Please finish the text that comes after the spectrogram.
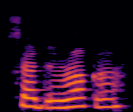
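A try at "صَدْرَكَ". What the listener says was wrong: دوبارہ پڑھیے. ہاں صاد سے. صدرک یا صدرک یا صدرک جو بھی پڑھیے، لیکن صاد سے، ٹھیک ہے. صدرک یا صدرک.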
